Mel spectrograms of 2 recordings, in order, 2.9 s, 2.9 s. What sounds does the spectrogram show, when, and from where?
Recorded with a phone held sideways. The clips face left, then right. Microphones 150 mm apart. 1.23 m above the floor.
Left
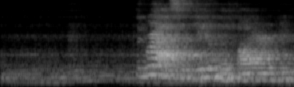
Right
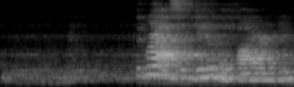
1.4 s a woman speaking: 40° right (ahead or behind), 1.1 m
